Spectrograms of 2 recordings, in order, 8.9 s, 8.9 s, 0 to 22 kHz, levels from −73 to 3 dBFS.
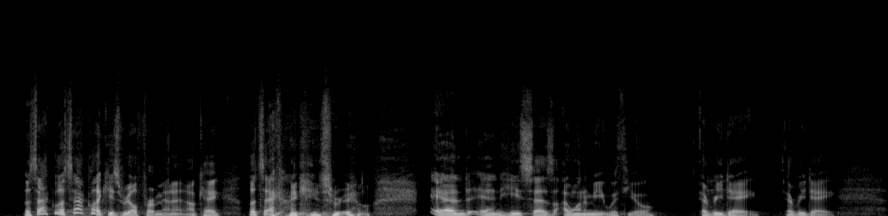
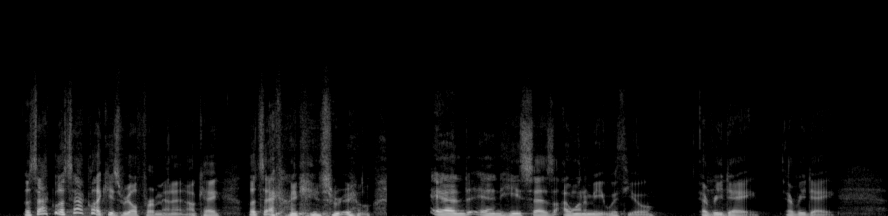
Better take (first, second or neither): first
